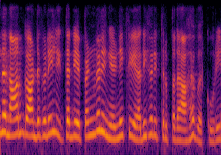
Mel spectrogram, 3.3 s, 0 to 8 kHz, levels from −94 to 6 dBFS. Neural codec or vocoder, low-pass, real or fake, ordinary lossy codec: codec, 16 kHz, 0.8 kbps, ZipCodec; 7.2 kHz; fake; Opus, 32 kbps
